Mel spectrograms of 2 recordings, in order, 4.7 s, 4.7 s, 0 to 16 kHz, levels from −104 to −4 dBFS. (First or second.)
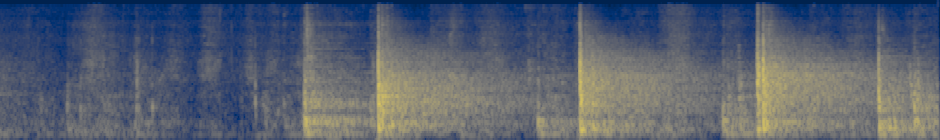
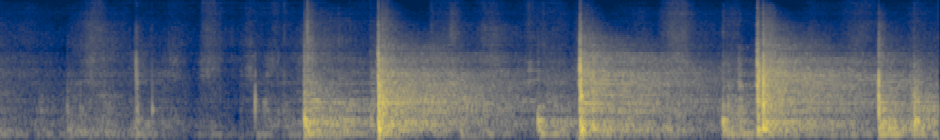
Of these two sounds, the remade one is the second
